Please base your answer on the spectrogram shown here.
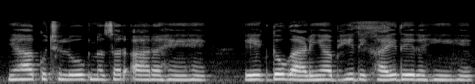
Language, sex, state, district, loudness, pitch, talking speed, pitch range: Hindi, female, Madhya Pradesh, Bhopal, -15 LUFS, 220 Hz, 190 wpm, 210-225 Hz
